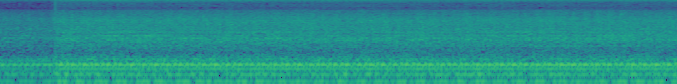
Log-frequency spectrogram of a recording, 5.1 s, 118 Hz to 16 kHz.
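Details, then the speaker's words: VAZ 2112 after replacing injector seals and filter screens to cure an air leak under the injectors, first start while warming up: smooth, even low rumble at steady idle speed with no hunting or misses; normal idle. "So the engine warmed up during the observation period. I didn’t notice any changes in the idle speed."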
